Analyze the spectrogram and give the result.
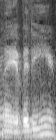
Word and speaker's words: naivety: I think maybe it was coming from, like, a place of, is it naivety? – I think you said it right. – Naivety, right? – Yeah, being naive.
